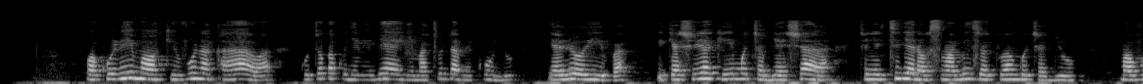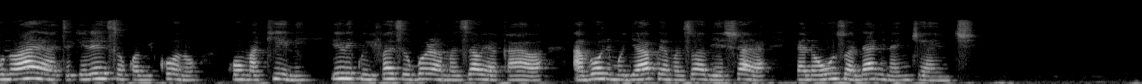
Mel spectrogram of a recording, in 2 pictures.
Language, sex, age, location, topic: Swahili, female, 18-24, Dar es Salaam, agriculture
